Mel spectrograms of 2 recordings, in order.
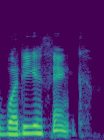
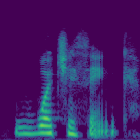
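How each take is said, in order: First: The phrase is said fast with mild reduction. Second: The phrase is said with 'do' dropped entirely. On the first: It is common casual speech. "This is common and fast casual speech" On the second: It is even more casual and informal. "And this is even more casual and more informal"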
